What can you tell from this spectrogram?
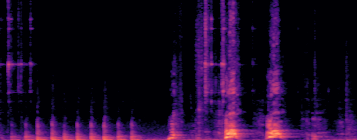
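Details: One-year-old female Labrador Retriever named Lola, a pet at home, barking: a fast run of about ten short clipped barks, then three louder, harsher barks spaced under a second apart, with a quieter yip at the end.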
